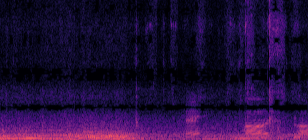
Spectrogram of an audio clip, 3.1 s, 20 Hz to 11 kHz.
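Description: A 2011 BMW 335i accelerates on a skid pad. Its engine note rises and hums under close, continuous speech from people inside the car.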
